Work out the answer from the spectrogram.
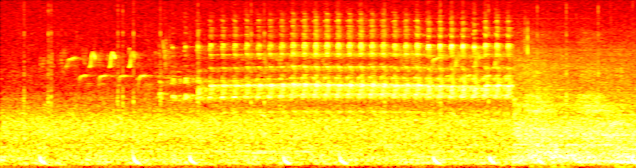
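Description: A small songbird calling: a few short rising chirps, then a rapid, even trill of about seven notes a second that lasts about four seconds and stops abruptly.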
